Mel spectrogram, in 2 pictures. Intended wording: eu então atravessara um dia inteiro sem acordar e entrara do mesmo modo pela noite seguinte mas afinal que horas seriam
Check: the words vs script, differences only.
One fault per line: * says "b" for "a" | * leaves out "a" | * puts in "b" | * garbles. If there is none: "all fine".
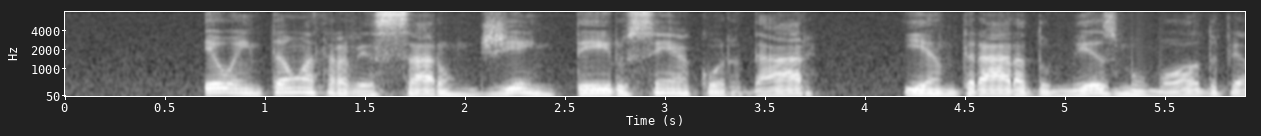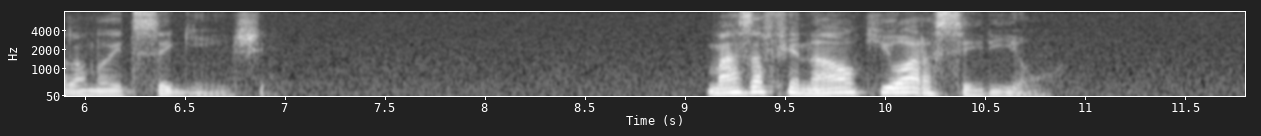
all fine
